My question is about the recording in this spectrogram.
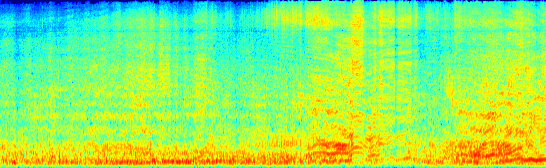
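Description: Motocross bikes' engines running on a dirt track, one revving up and down hard about six to eight seconds in, and another revving near the end.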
